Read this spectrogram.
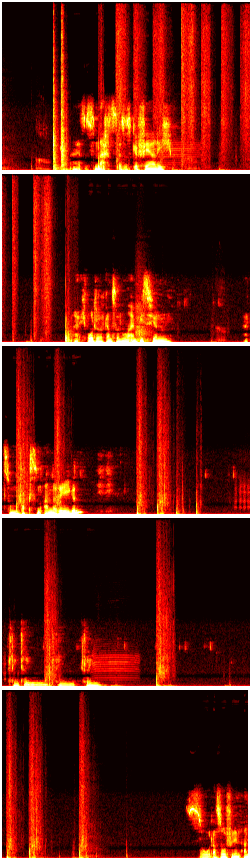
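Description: Footsteps crunch softly on grass and stone.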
